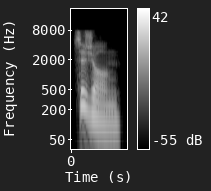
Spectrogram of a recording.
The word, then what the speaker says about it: 輜重: The word Chinese letter, zīzhòng, refers literally to the heavy supply carts that a military force drags with it.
